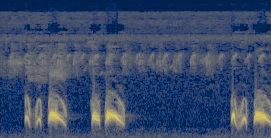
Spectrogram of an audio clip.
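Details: Spotted dove calling as a decoy for trapping wild doves: two quick short coos followed by a longer falling coo, repeated twice with a pause, over a faint high chirping background.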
